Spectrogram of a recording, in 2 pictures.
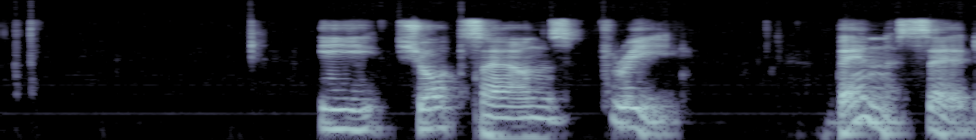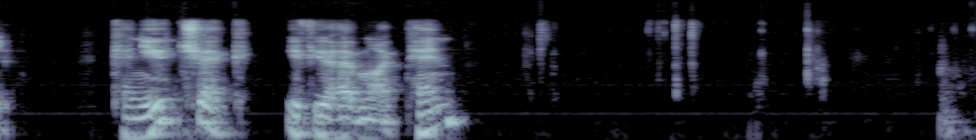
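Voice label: E short sounds, pronunciation of australian english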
